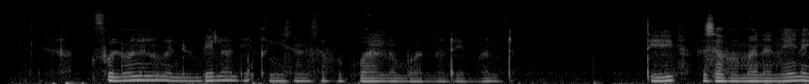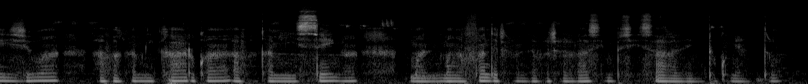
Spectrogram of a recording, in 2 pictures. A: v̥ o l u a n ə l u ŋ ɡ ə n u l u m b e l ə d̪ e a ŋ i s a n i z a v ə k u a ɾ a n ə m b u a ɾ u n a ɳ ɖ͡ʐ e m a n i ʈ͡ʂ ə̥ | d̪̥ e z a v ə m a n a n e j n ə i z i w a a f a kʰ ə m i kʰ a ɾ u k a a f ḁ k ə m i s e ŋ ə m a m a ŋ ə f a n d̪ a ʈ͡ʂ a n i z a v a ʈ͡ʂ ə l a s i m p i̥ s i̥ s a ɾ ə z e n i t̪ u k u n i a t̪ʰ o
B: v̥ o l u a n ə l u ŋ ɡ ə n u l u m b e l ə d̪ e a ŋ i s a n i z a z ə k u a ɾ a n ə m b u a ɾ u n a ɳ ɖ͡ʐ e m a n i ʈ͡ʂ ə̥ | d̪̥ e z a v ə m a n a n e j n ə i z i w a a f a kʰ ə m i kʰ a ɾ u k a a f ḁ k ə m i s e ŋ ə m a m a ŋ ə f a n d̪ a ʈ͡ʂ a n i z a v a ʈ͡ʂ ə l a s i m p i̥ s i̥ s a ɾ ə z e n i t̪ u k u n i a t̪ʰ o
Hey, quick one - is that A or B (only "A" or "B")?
A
